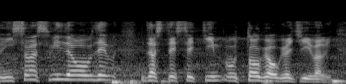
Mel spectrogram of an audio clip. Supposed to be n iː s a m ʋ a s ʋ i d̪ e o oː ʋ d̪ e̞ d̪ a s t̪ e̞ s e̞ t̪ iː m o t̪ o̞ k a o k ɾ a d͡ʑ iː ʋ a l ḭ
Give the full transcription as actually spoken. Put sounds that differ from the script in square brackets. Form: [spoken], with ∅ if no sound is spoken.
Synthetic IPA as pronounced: n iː s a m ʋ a s ʋ i d̪ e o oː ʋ d̪ e̞ d̪ a s t̪ e̞ s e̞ t̪ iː m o t̪ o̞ [ɡ] a o [ɡ] ɾ a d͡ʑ iː ʋ a l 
